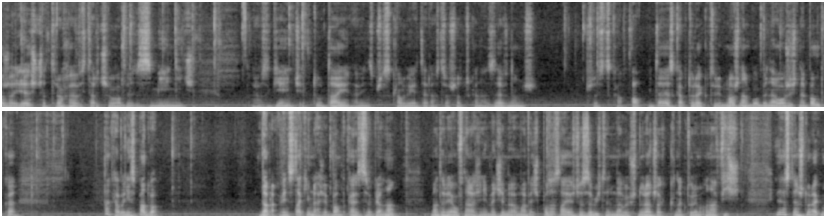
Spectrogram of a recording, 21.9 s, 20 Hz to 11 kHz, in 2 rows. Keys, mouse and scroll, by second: 0.2 a, 0.6 KP_1, 1.7 z, 2.3 a, 2.6 a, 2.8 b, 4.0 s, 8.0 Tab, 10.4 z, 13.2 middle click.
